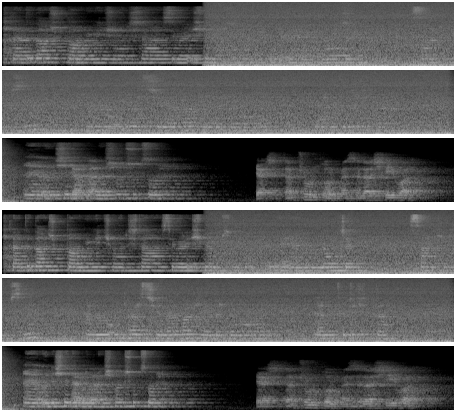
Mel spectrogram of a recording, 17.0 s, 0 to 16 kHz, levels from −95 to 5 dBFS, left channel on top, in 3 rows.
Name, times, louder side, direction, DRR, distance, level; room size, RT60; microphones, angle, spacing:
voice 1, 0.0-6.2 6.7-9.1 9.5-10.5 11.6-13.3, right 4 dB, 70° right, 1 dB, 0.4 m, -37 dB
sound 1, 2.5-11.3, left 1 dB, 30° left, 0.4 m, -31 dB
voice 2, 12.1-12.5 14.5-16.5, left 1 dB, 80° left, -1 dB, 0.5 m, -41 dB
2.9 x 2.0 x 3.3 m, 1.3 s
head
